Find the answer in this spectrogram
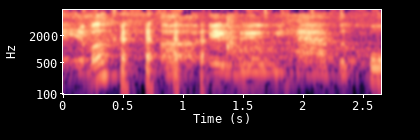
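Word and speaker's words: Aemma: Like the queen's name is Emma, but it's spelled like A-E-M-M-A. It's like, bitch, could you just say Emma?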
